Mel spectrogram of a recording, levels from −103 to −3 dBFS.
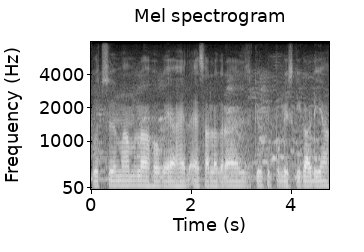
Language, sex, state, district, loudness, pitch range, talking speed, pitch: Hindi, female, Haryana, Charkhi Dadri, -17 LUFS, 90-95 Hz, 165 wpm, 95 Hz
